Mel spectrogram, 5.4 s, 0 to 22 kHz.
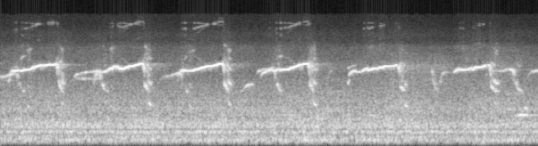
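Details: A nest camera at an Eastern imperial eagle nest on July 14, 2024 catches the mother arriving to feed two eaglets. About six high whistles, each gently rising and then dropping sharply, repeat at an even pace.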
